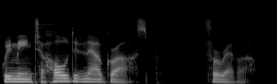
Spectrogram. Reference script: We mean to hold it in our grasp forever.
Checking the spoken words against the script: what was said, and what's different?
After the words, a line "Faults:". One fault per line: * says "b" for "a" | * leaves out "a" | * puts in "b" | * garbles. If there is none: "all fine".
We mean to hold it in our grasp forever.
Faults:
all fine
